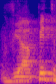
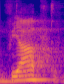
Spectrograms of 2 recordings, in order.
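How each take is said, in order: First: व्यापित as "vyaa-pit"; added i before t. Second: व्याप्त as "vyaapt"; pt cluster. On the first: Teacher showing the mistake, व्यापित with an extra "i". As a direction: say व्यापित in two syllables. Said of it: "व्यापित नहीं". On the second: Teacher correcting the word, व्याप्त with no vowel before "t". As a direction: close व्याप्त on a joined "pt". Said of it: "शुद्ध को देखिए". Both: Shown as a demonstration.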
